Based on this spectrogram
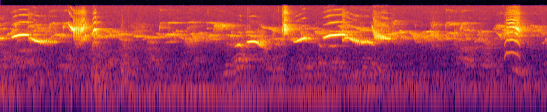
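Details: Oriental magpie-robin, a champion kacer, in a lure song used to spark fighting: a rich stream of varied whistles, slurs and sharp upswept notes, loud and nearly continuous for seven seconds, with a low background hum.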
